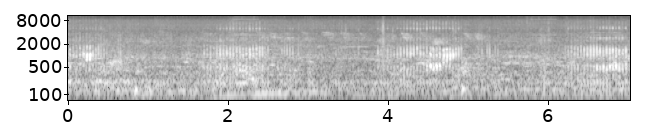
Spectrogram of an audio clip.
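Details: Domestic cat purring, a sound said to resemble a pigeon: soft, low, continuous rumbling with uneven swells in loudness, while people talk quietly nearby.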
